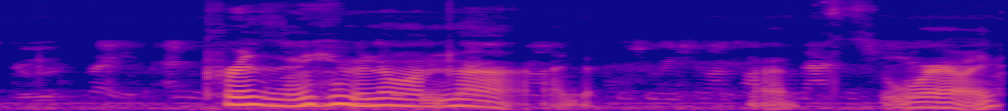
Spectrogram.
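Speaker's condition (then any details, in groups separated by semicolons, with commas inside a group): Cerebral palsy; sounds out of breath after therapy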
